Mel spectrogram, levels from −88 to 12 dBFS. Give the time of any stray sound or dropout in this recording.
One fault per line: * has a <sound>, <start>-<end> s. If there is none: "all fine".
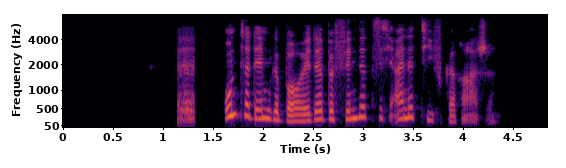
* has a laugh, 1.1-1.3 s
